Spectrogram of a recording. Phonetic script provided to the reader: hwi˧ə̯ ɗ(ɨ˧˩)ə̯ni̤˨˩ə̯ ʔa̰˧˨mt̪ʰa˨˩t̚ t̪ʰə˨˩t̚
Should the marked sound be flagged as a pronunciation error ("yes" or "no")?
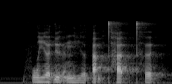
yes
